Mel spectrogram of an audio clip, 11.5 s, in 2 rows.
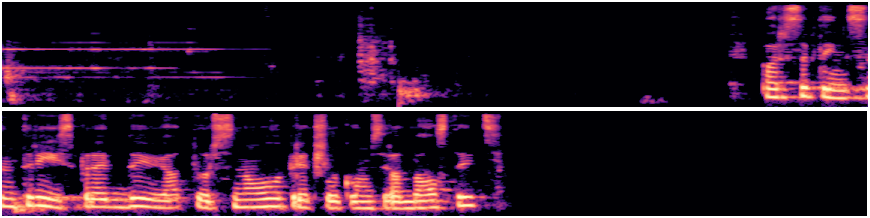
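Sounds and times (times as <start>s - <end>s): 
parliament voting bell electronic tone: 0.0s - 1.9s
speech: 5.1s - 9.2s.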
